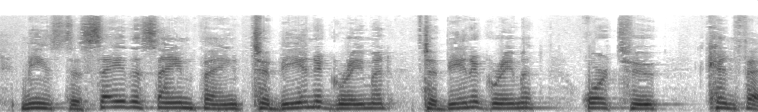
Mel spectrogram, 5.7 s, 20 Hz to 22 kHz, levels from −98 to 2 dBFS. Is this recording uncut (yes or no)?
no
